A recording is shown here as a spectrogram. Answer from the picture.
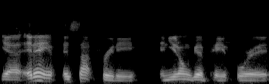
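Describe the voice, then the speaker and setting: A man is speaking. His pace is moderate. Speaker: activist. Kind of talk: panel discussion. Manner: hesitant, filler-heavy.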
